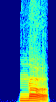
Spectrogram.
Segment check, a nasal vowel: absent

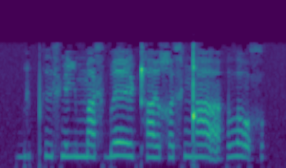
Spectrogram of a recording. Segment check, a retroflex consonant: present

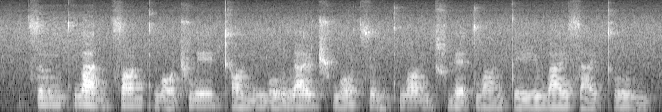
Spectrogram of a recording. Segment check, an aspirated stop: present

